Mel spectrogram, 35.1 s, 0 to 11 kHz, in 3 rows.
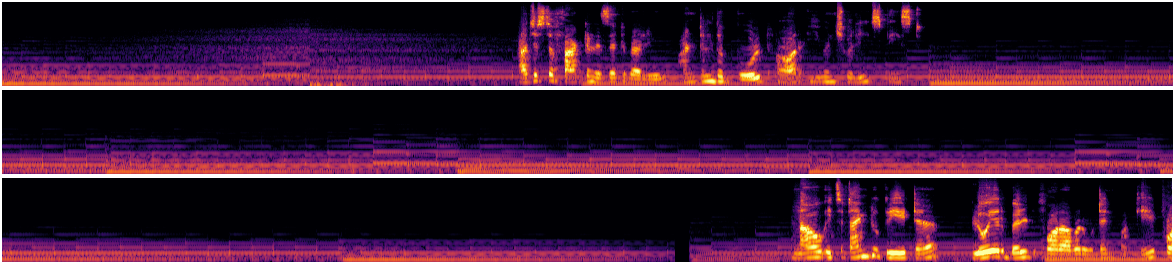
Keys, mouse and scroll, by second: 2.8 shift+click, 4.8 click, 5.5 click, 7.1-9.8 drag, 11.5 click, 12.2 click, 12.5 click, 13.0 shift+click, 16.6 click, 17.0 Tab, 18.9 middle click, 20.7 click, 21.0 Tab, 21.8 middle click, 23.7 click, 24.3 Tab, 24.8 click, 24.9 click, 25.1 click, 25.8-27.3 drag, 27.7 click, 28.8 click, 29.5-31.8 drag, 32.4 click.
